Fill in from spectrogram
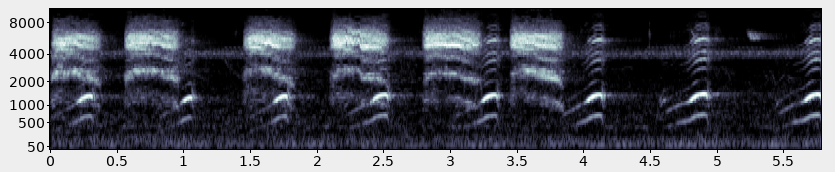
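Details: Laughing falcon (acauã) by a trail at Posto Laranjeiras, Uberlândia, Brazil: harsh raspy bursts alternate with clear rising slurred notes, the upward whistled calls taking over toward the end, above a continuous high whine.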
